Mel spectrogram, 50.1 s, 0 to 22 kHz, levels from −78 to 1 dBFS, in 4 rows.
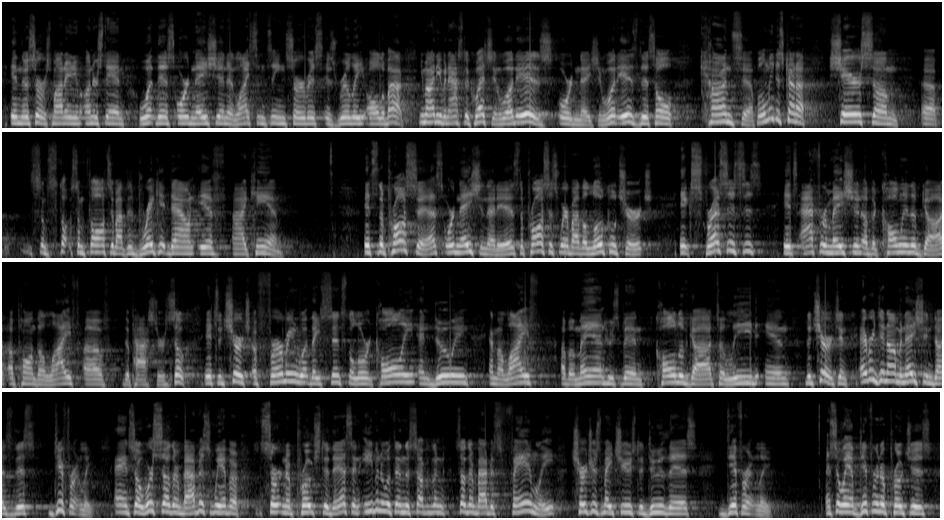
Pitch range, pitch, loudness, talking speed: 170-215 Hz, 190 Hz, -26 LUFS, 175 wpm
